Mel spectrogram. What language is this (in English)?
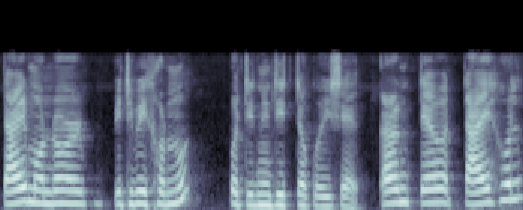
Assamese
